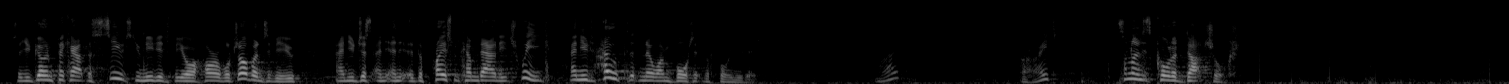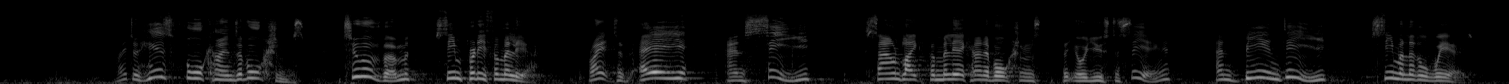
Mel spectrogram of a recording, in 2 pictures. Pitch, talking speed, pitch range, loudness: 185 Hz, 170 wpm, 150-240 Hz, -38 LUFS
